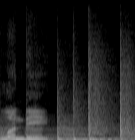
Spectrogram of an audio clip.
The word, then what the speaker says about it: lundi: day is Monday or lundi in French we pronounce it lundi chapter 14 next up is the second day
